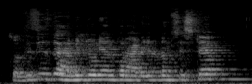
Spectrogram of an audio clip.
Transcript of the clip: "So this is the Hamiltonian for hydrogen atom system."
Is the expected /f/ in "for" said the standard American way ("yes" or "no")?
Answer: no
